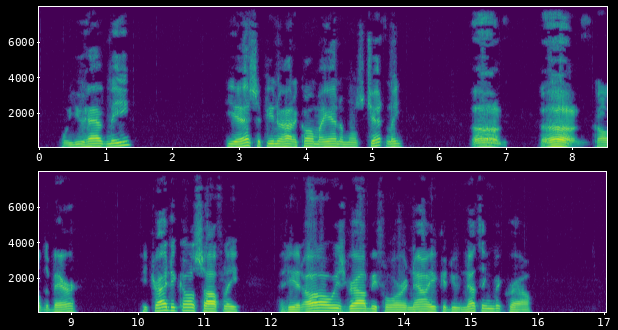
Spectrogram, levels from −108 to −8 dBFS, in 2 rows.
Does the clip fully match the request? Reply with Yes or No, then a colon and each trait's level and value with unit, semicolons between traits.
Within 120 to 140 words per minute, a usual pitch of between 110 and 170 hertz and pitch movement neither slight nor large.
Yes: slow, 135 wpm; low, 135 Hz; average, 3.3 semitones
